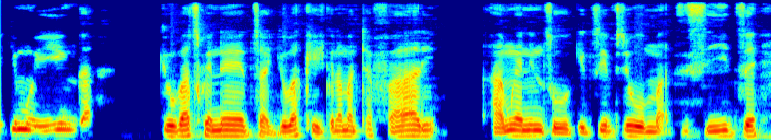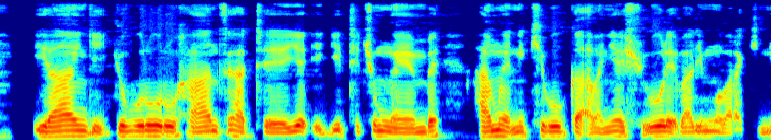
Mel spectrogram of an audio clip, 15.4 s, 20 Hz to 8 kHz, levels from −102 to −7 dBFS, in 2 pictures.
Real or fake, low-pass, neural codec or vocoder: real; 7.2 kHz; none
